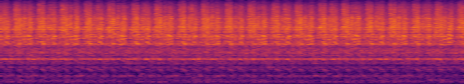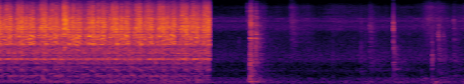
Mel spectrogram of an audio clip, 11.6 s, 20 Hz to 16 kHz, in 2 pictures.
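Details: 1980 Mustang hatchback parked 31 years, carburetor float freed and accelerator pump now delivering fuel; even starter churning about three to four beats a second, never catching, ignition still suspected.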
